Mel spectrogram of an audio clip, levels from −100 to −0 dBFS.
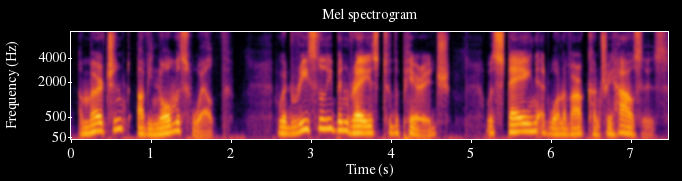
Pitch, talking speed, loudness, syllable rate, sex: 135 Hz, 170 wpm, -19 LUFS, 5.2 syllables/s, male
